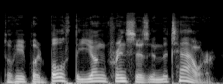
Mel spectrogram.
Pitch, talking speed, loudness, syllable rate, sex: 120 Hz, 270 wpm, -17 LUFS, 5.8 syllables/s, male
